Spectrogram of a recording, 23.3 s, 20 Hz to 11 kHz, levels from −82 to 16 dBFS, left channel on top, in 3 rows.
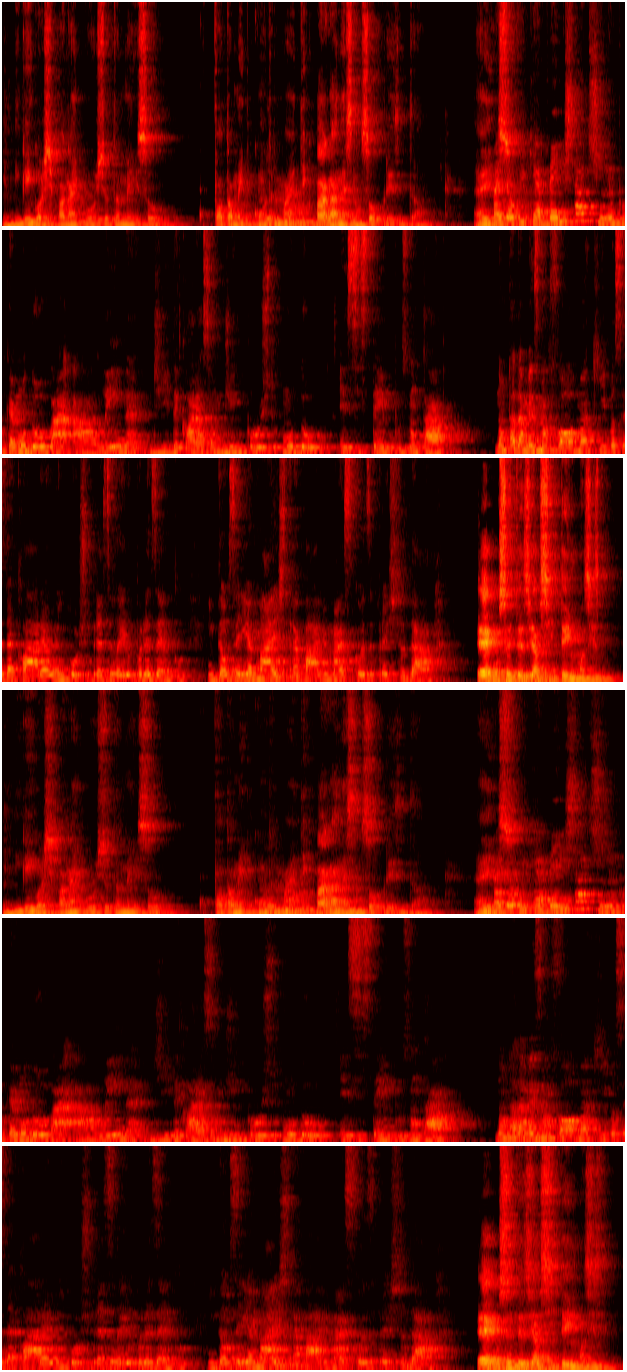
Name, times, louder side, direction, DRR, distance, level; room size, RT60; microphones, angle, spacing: voice 1, 0.0-2.0 2.7-5.3 5.9-6.3 21.5-23.0, left 1 dB, 35° left, 2 dB, 1.0 m, -30 dB
voice 2, 3.3-3.9 6.1-13.4 13.9-17.9 18.1-21.1, left 3 dB, 60° left, 4 dB, 0.6 m, -35 dB
7.6 x 4.4 x 5.9 m, 0.93 s
head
